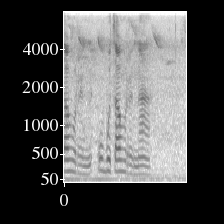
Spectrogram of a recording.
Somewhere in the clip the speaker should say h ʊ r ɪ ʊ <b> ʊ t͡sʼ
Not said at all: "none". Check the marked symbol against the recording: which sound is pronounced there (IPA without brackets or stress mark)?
b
